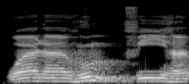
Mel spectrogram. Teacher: Walahum fiha. Mim sukun bertemu fa maka kita baca dengan jelas.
